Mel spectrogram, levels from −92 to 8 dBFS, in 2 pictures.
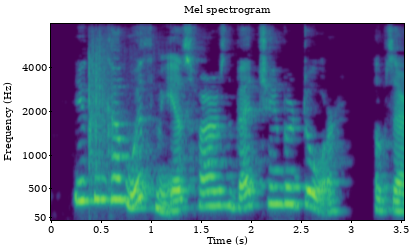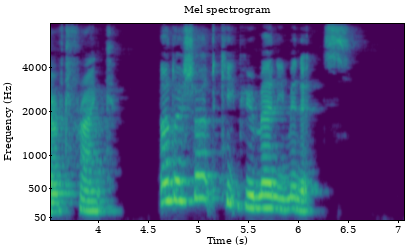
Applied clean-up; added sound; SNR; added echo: classical method Wiener filter.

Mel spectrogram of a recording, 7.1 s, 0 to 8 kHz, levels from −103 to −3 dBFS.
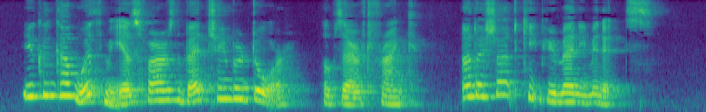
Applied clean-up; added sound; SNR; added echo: none; none; none; none.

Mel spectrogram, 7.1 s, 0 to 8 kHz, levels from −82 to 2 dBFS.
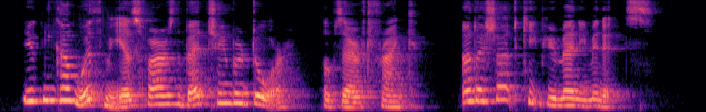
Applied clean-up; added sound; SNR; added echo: neural mask model Resemble Enhance denoiser.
